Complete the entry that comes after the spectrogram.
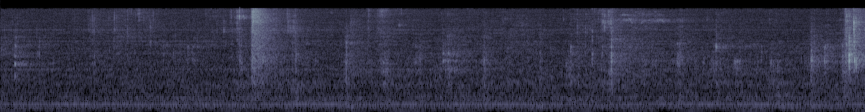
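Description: Faint closed-mouth chewing of a sushi roll with pickled ginger: a few soft, wet clicks and crackles spread through it, over a low steady room hum.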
